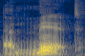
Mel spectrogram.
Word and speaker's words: admit: dependem da sílaba tônica observem o verbo admit a sílaba tônica é o me né A primeira sílaba a é uma sílaba mais fraca então admit é ali que está a sílaba tônica ele dobra se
